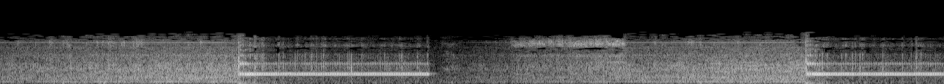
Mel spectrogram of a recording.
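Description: A telephone line rings over a steady hiss while a call to the Westminster Police Department is being transferred, with two electronic ring tones about six seconds apart, each lasting a couple of seconds, heard as if through the phone line. No one speaks.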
